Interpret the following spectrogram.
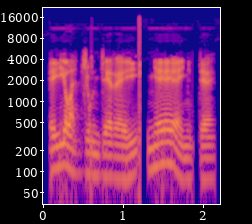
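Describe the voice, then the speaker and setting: A man's voice: low voice, takes it slowly, no echo. A man with a Sardinian accent narrating a scripted comedy course as a mock instructor, peppered with profane cursing. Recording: dull, lo-fi dry recording.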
